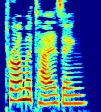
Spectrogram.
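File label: "traumatizing", British English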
